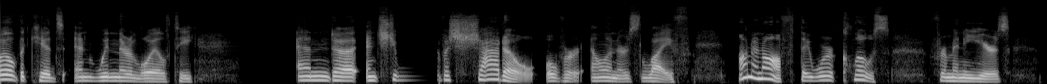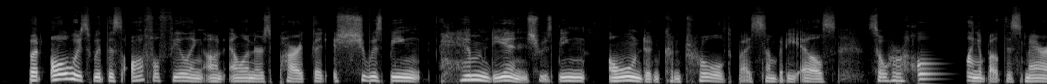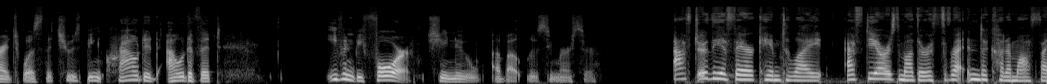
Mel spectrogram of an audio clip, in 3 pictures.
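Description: A speech recording carrying network and level faults. At 3.87 to 3.91 s there is short concealed packet loss: about 20 ms was synthesised from the preceding sound, showing as a brief smeared patch in the spectrogram. From 3.99 to 4.39 s comes a fading continuation of the last sound ending in about 110 ms of silence, whose likely cause is a long network dropout; the waveform tapers to a flat gap before the speech resumes. At 14.17 s a DC step gives a low thump, seen as a sudden baseline jump that then decays, consistent with a 2 Hz high-pass. Between 19.41 and 19.66 s, repeated packet loss produces choppy sound, with four gaps of up to 24 ms patched over about 28% of that stretch, seen as striped, repetitive harmonics. At 19.68 to 20.16 s a second fading continuation ends in about 90 ms of silence, again a likely long network dropout, appearing as another decaying, then empty, region.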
